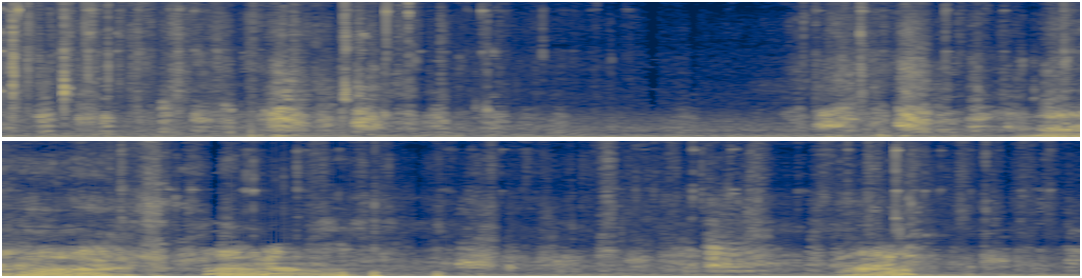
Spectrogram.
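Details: Two Siberian Huskies playing in the yard after their morning walk, giving a run of short yips and throaty barks in clustered bursts, with human speech and laughter mixed in.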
